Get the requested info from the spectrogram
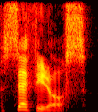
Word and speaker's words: Sephiroth: Constant cries of Sephiros, the Japanese pronunciation of Sephiroth by the choir,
